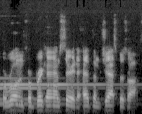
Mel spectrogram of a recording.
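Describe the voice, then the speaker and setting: Guy doing a folksy old west railroad man, determined, comic dub drama, music loud under him. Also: fairly low pitch, steady tone, brisk, close to an everyday voice, poor audio. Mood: urgent, determined.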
